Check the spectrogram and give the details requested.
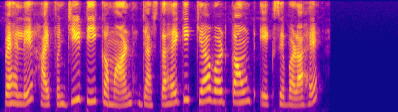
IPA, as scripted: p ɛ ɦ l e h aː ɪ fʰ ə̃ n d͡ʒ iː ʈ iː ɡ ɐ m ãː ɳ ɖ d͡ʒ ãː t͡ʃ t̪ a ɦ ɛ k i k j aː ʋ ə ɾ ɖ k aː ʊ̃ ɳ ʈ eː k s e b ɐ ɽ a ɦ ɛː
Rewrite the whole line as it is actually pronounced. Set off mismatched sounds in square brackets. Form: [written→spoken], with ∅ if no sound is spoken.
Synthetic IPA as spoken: p ɛ ɦ l e h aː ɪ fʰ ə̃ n d͡ʒ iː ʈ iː [ɡ→k] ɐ m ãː ɳ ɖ d͡ʒ ãː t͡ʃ t̪ a ɦ ɛ k i k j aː ʋ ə ɾ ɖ k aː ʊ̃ ɳ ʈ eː k s e b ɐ ɽ a ɦ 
